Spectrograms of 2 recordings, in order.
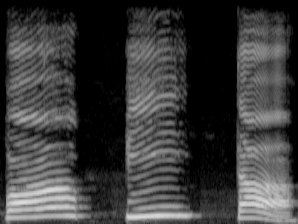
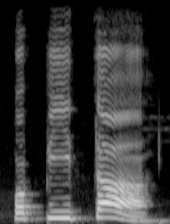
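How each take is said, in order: First: पपीता drawn out very slowly, each syllable separate. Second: Said in the usual way. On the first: Shown as a demonstration. (पपीता को धीरे धीरे बोलिए) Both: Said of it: "क्या पढ़ेंगे हम लोग?".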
